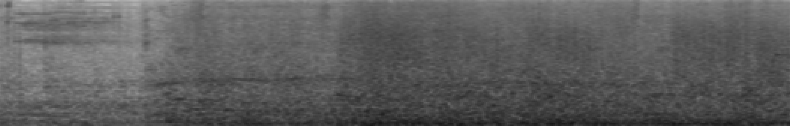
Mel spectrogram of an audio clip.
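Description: Monsters roar and growl in a fight.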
